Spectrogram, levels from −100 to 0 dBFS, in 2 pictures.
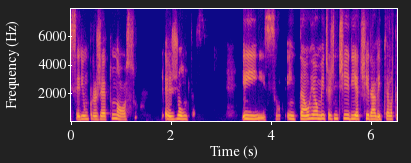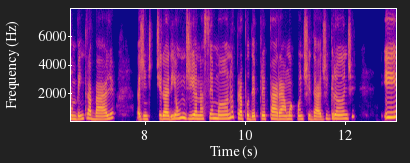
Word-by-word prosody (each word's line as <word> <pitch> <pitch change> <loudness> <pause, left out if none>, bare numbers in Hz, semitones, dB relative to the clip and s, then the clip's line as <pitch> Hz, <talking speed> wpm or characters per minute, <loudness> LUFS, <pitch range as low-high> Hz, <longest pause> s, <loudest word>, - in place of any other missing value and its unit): Seria 225 +2 -2
um 225 - -5
projeto 215 +2 -3
nosso, 225 - -4 0.6
eh, 210 - +2
juntas, 225 0 -2 0.9
isso. 240 - -1
Então 230 0 +1
realmente 255 -1 -1
a 245 - 0
gente 255 +2 -4
iria 245 -3 +2
tirar 230 -1 0
ali, 205 0 +1
porque - - -5
ela 220 0 -1
também 230 0 -2
trabalha, 235 0 +1 0.5
a - - +2
gente 225 +2 -3
tiraria 240 0 +3
1 315 +3 +5
dia 255 -2 +3
na 245 - +1
semana 270 +4 +1
para 255 -9 +1
poder 225 -4 0
preparar 235 0 +2
uma 230 0 -1
quantidade 225 -1 -2
grande, 260 +7 +1 0.6
e, 345 0 +8
240 Hz, 145 wpm, -23 LUFS, 225-260 Hz, 0.9 s, e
